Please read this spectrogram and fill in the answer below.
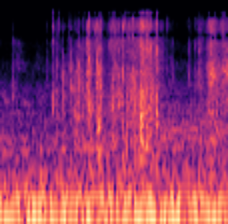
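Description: Plastic candy packaging crinkling and rustling as it is handled, in a run of crackly bursts starting about half a second in.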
